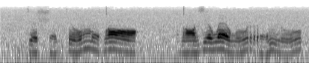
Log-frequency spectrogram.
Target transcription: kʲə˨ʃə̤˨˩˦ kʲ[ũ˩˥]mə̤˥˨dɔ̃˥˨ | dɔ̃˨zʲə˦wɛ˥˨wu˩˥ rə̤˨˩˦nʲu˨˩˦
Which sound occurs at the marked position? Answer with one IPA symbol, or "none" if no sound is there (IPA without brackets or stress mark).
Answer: ũ˨˩˦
